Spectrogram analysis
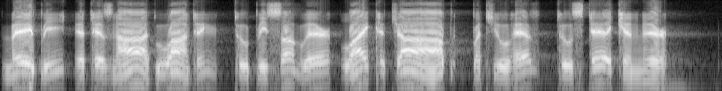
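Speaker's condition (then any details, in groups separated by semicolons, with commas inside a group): Cerebral palsy, speech-generating device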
